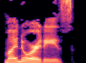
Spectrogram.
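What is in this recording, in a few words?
"minorities", British English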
